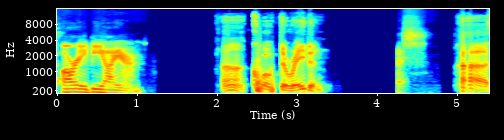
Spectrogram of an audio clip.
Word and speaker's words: Rabin: It's Rabin.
